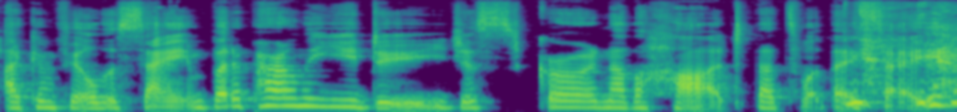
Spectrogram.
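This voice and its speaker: The speaker is a woman with an Australian accent. She keeps a fairly quick pace. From Australia (arrived at nine from Europe). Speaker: sales coach. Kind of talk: interview podcast.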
